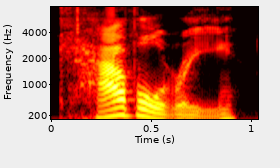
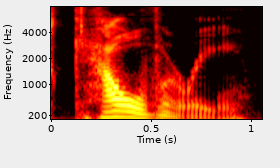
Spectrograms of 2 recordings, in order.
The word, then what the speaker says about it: cavalry: Luke Hobbs mispronounces cavalry as calvary.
